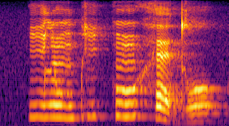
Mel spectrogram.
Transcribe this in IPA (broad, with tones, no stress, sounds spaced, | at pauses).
i˦ l ũ˦ ɡ͡b i˦ k ũ˦ h ɛ˦˨ d o˨˦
